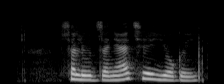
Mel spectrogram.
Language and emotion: Russian, neutral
